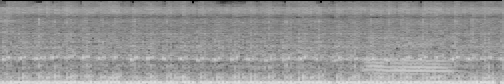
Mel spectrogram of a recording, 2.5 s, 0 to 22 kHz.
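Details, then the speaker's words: 2003 Suzuki Hayabusa with full Yoshimura 4-into-1 exhaust and no Power Commander: deep, even exhaust burble at idle with no clutch clank; runs rich with black smoke despite correct fuel pressure, and owner suspects a flashed ECU. "Fuel pressure's good. It runs great. It's idling."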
